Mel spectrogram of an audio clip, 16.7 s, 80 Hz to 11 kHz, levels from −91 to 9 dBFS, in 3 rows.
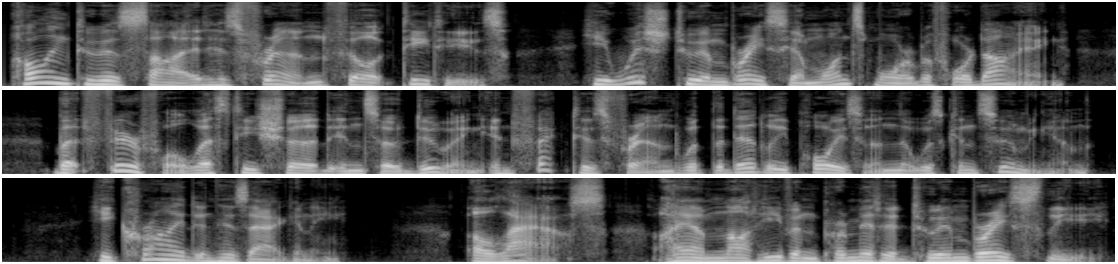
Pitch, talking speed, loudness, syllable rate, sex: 125 Hz, 175 wpm, -19 LUFS, 5.1 syllables/s, male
